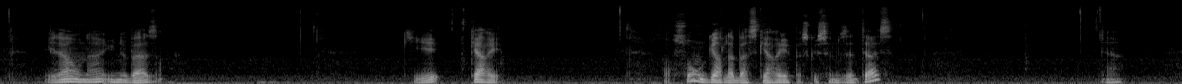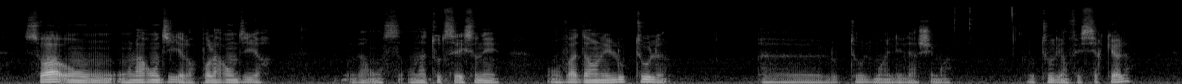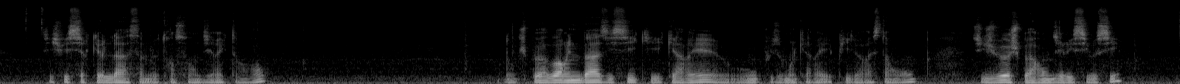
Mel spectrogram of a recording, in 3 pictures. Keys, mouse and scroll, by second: 2.1-2.5 scroll down 1, 2.7 s, 5.4 middle click, 5.4 scroll up 1, 12.8 middle click, 15.0-15.9 scroll down 1, 18.1-21.6 scroll down 7, 21.6 click, 24.1 click, 25.6 middle click, 26.3 scroll down 1, 26.9 middle click, 29.4 scroll up 4.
